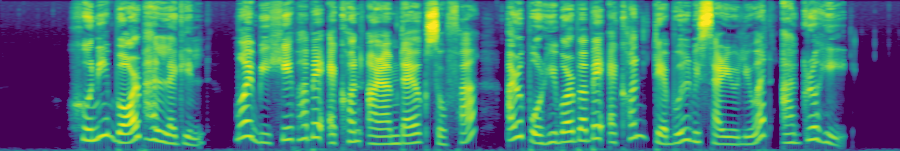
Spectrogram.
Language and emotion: Assamese, happy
